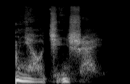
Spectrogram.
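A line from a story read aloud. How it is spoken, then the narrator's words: Quiet. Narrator (Russian): тихо сказала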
